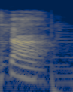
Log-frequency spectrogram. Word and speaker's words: Rasha: I keep having Rashad. Like Tasha, you can say Tasha but with an R, like Rasha.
